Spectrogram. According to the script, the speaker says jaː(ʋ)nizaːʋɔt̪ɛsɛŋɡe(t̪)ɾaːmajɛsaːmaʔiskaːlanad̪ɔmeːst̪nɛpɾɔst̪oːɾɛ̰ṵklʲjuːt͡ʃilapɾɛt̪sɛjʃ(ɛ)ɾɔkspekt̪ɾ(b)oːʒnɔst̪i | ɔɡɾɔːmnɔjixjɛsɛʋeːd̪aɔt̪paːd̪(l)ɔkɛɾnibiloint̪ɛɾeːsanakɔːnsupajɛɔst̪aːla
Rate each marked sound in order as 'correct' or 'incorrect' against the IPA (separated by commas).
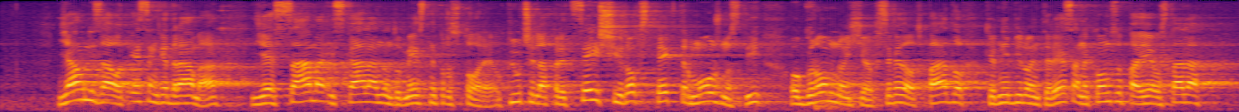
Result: incorrect, incorrect, incorrect, incorrect, correct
